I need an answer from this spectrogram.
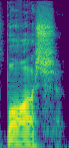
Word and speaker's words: Bosch: I may have mentioned Hieronymus Bosch. I think it's supposed to be pronounced Boss, but no one pronounces it that way.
